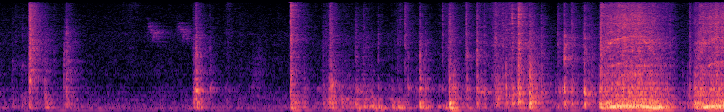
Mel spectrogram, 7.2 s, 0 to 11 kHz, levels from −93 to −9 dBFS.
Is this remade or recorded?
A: recorded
